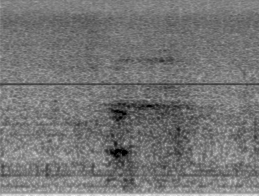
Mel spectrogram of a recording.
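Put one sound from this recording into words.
A person breathes sharply through a rubberised rain hood.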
